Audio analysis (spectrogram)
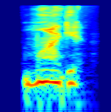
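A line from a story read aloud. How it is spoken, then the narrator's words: Hoarse, choked with tears. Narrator (Russian): прохрипела я, глотая слезы, вставшие комом в горле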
